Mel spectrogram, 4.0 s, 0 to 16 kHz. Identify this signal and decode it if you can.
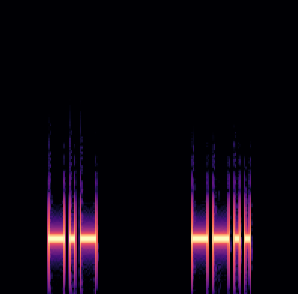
Morse code, heard as a keyed tone, about 17 wpm, spaced as for 6 wpm, 700 Hz. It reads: KZ
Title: USA Call Signs - 6 Characters - 6x Character Spacing - 17wpm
